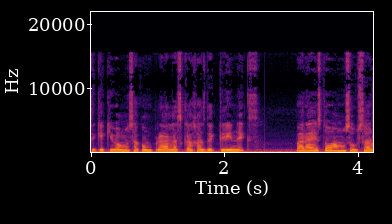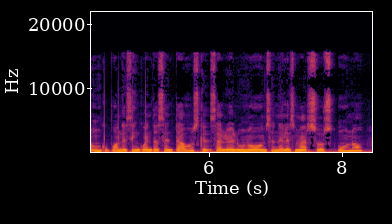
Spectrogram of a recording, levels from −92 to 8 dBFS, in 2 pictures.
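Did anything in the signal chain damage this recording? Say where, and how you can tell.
Yes. Between 4.02 and 5.06 s a train of clicks, about seven near-identical pulses peaking about 5 dB above the sound, ticks at a regular 4.9 per second. Unlike random crackle, the evenly paced identical shape points to likely interference in the analogue wiring or a faulty connection or power supply.

At 5.95 to 6.04 s there is a short stall from a late packet at the network stage. The jitter buffer ran dry, so the last sound was stretched for 59 ms, adding 59 ms of delay. Unlike a dropout, nothing is lost: sound is held, not gapped.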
